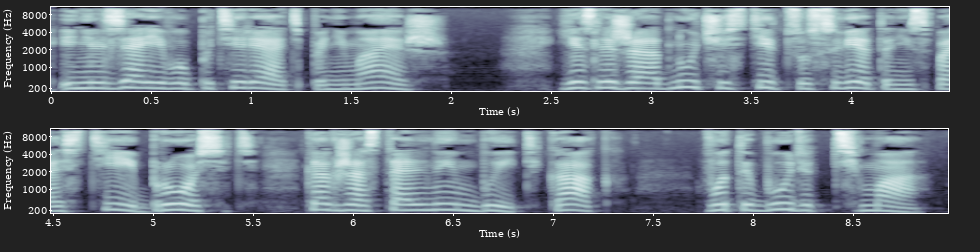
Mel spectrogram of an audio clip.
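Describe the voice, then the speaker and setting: A woman voicing Danila, a calm and compassionate man who speaks earnestly, in an audiobook. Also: medium pitch, moderate pace, dry recording, studio quality, natural voice. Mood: insistent. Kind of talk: audiobook character voice.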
